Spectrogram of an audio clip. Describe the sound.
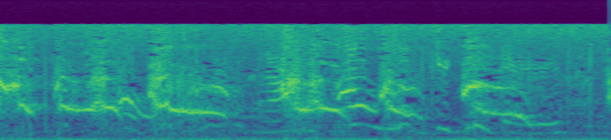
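A dog yelping and whimpering as its tail is stepped on, a continuous run of high, wavering yelps and whines that swoop up and down in pitch over several seconds above a low rumbling background.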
